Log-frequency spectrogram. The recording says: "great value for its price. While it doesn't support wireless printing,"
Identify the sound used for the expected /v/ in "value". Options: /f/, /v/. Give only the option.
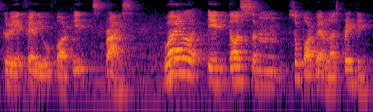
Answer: /f/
